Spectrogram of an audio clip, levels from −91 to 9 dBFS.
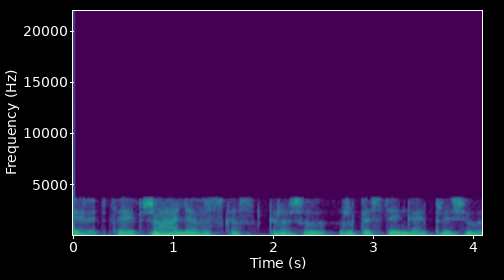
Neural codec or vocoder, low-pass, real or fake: none; 3.6 kHz; real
